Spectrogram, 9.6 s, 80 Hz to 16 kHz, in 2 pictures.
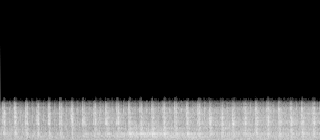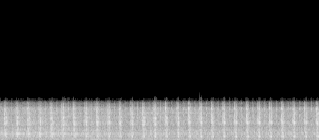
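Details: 2001 Jeep Grand Cherokee 4.0 at idle, oil changed regularly, noise began suddenly without warning; sharp steady knock four to five times a second deep in the bottom end, owner unsure whether piston slap or rod knock, oil pan not yet pulled.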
